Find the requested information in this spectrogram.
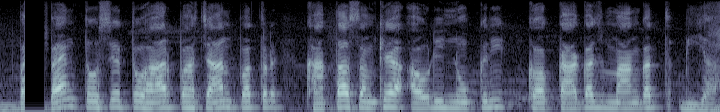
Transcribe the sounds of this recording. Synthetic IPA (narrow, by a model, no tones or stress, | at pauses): bbɛ̃ːŋk̚t̪oset̪oɦaɾpəɦt͡ʃaːnpət̪ɾ | kʰaːt̪asəŋkʰjaʔəʊɾinɔːkɾikəkaɡəd͡ʒmãŋɡət̪bʱija̰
